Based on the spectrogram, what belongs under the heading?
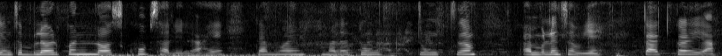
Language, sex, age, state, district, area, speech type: Marathi, female, 18-30, Maharashtra, Sindhudurg, rural, spontaneous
